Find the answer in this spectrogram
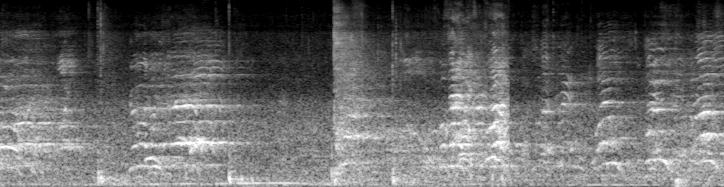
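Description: Footballers shouting and calling to each other on the pitch, with a few dull kicks of the ball, the sharpest about five seconds in.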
